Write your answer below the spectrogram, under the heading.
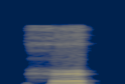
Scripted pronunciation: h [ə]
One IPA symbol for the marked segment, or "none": ə˞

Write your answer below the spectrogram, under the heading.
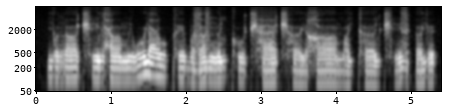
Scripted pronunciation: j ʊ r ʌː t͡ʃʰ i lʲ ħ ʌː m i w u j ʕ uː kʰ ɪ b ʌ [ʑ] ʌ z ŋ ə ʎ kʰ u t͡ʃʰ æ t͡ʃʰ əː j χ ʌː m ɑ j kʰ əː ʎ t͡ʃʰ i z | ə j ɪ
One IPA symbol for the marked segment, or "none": z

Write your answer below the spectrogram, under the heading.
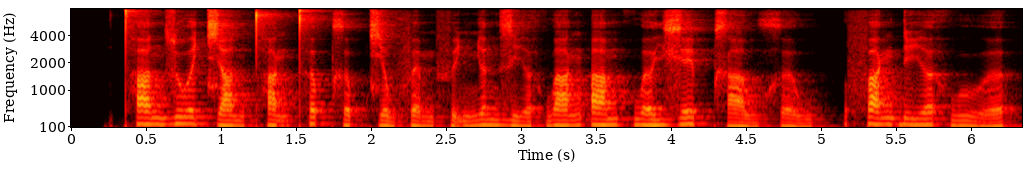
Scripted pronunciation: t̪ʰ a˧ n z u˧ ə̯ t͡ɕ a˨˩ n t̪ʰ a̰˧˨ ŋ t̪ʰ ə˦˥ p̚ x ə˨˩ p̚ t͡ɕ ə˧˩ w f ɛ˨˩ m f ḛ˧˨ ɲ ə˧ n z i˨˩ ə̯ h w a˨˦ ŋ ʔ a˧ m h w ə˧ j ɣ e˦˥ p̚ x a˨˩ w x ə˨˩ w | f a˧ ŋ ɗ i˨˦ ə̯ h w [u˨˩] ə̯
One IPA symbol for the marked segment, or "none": u˧˩˨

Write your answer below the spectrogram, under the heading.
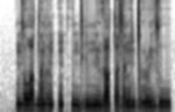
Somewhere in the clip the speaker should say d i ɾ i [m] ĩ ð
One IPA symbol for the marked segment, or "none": m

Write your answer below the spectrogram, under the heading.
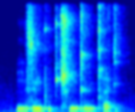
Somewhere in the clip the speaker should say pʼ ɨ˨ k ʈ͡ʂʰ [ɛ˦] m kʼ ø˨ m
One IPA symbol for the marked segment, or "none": ɨ˦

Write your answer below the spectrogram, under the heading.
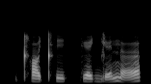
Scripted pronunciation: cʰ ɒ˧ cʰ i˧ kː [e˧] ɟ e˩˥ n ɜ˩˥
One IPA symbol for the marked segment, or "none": e˧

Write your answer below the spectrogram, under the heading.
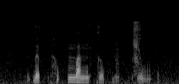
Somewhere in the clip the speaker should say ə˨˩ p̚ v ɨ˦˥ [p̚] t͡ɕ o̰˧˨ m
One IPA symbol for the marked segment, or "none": k̚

